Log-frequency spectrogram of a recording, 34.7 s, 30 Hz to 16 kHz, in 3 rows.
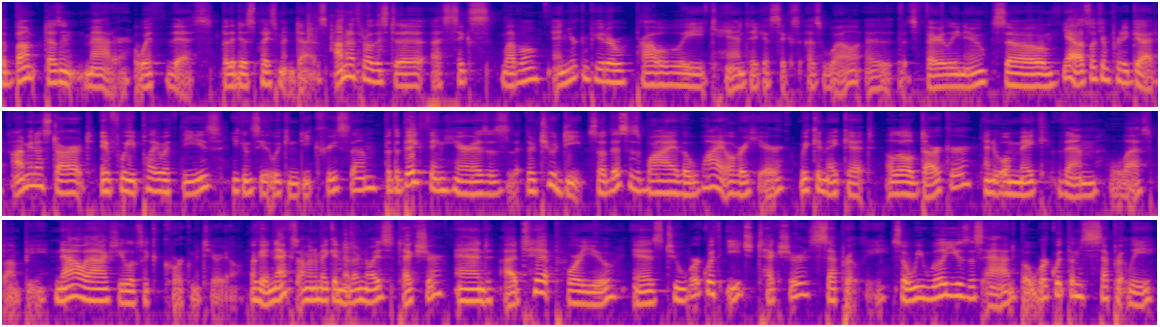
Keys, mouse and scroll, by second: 5.9-6.3 middle drag, 6.3 scroll up 2, 7.0 middle click, 7.7-8.0 scroll down 1, 8.0-8.4 middle drag, 8.6 scroll down 2, 8.9 shift+middle click, 10.2 click, 12.6 click, 14.1 click, 15.7-16.1 middle drag, 16.3 scroll up 3, 17.7 click, 19.2 click, 21.3-21.6 middle drag, 21.9 middle click, 22.6 middle click, 23.0-23.3 scroll down 3, 25.7 click, 26.2 click, 26.4 shift+a, 27.6 click, 28.7-29.0 drag, 30.4-31.0 drag, 31.1 click, 31.6-32.8 drag, 33.7-34.6 drag.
